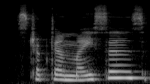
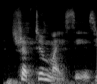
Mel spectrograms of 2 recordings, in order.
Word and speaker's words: Streptomyces: So you focus on the bacterial genus Streptomyces? Did I say that right? – Streptomyces. You were so close. – Myces. At the end.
